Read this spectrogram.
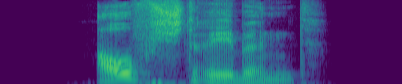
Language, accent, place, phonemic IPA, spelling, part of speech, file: German, Germany, Berlin, /ˈaʊfʃtʁeːbənt/, aufstrebend, verb / adjective, De-aufstrebend.ogg
- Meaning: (verb) present participle of aufstreben; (adjective) 1. up-and-coming (town etc.) 2. ambitious (personality) 3. rising (economy etc.)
